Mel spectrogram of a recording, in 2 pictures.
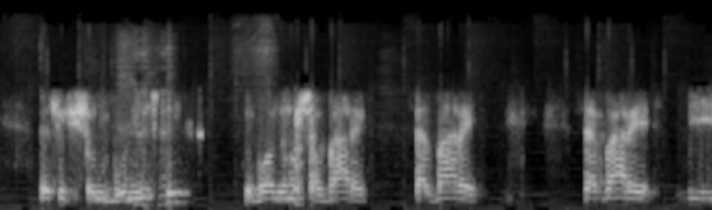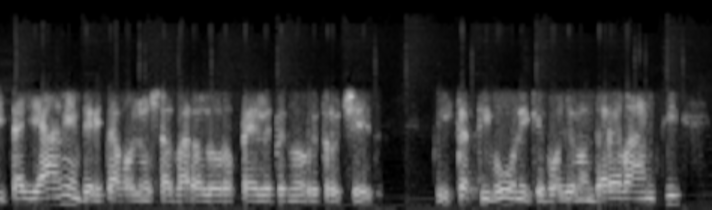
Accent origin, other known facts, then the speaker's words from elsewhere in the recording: Lombardy, Italy; io sono lombardo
